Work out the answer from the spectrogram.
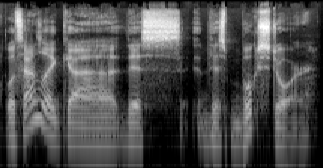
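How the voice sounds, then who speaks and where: A man playing a tabletop game, offering ideas in a measured, thoughtful way in casual chat. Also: lowish voice, big pitch swings, creaky, slightly rough, no echo.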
